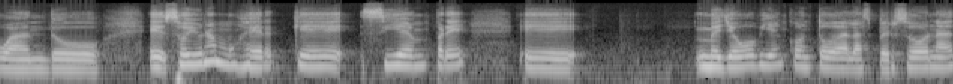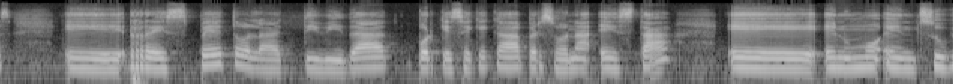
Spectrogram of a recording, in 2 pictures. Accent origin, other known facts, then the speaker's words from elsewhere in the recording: Venezuela; now in Spain; tanto estando aquí en España como cuando estaba en mi país, Venezuela.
